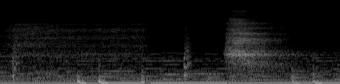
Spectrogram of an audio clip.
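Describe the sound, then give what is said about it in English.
A deep breath: one soft, airy burst of breathy noise midway through, over a steady low hum, with no talk. “let's take a deep breath”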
